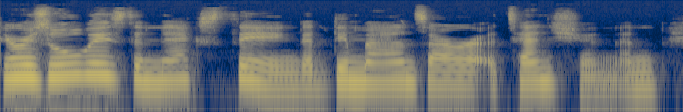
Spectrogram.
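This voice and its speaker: Against a quiet background, a woman with a Dutch accent talks at a fairly slow pace. Her pitch sits at a medium level. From Netherlands. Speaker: video blogger. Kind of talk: scripted monologue.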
